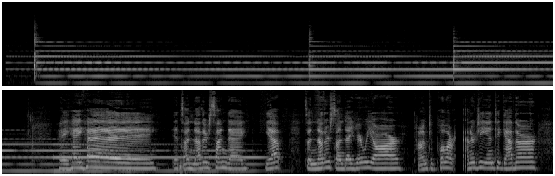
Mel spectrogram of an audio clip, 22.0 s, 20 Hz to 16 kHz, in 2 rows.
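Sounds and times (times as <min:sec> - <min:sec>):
singing bowl ringing: 0:00.1 - 0:16.6.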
